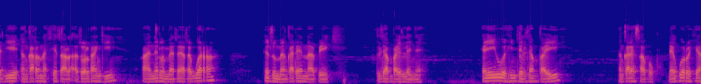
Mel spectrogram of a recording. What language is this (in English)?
Masai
